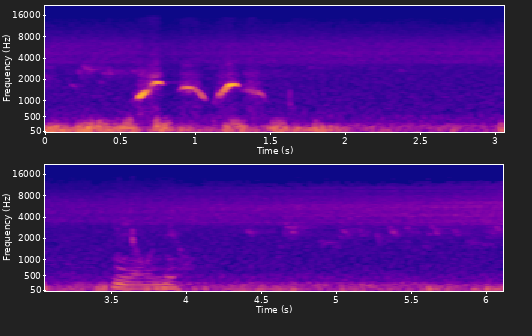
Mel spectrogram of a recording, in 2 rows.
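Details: Male white-rumped shama singing at Loudi Mountain Nature Park, Mituo, Kaohsiung, Taiwan, 13 June 2018 around 12:20: three quick, clear whistled notes each slurring downward, then a brief harsh note, over low rumbling background and a possible voice.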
